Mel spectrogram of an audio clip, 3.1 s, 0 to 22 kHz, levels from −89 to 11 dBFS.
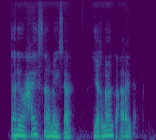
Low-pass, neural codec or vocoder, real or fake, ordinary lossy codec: none; codec, 44.1 kHz, 2.6 kbps, DAC; fake; none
